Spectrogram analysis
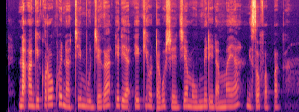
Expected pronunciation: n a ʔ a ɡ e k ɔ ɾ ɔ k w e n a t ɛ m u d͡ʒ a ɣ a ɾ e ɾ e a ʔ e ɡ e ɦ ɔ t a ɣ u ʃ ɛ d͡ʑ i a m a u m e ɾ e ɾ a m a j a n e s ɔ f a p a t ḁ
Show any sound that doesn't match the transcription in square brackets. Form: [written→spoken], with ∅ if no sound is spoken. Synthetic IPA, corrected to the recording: n a ʔ a ɡ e k ɔ ɾ ɔ k w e n a t [ɛ→i] m u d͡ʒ [a→ɛ] ɣ a [ɾ→∅] e ɾ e a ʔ e ɡ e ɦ ɔ t a ɣ [u→o] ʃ ɛ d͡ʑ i a m a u m e ɾ e ɾ a m a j a n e s ɔ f a p a [t→k] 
